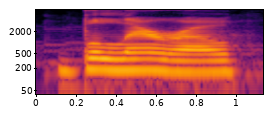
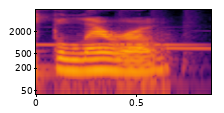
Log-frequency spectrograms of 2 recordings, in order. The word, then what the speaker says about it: Bolero: I'm gonna play the Bolero of Fire. Nope, hang on. I know how to pronounce it now. It's Bolero. Bolero!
